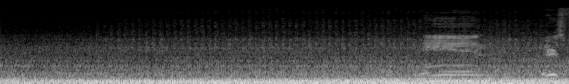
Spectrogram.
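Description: A classic car cruising in fourth gear at around 34 mph, heard from inside as a steady, loud low engine and road drone with constant rumble throughout.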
